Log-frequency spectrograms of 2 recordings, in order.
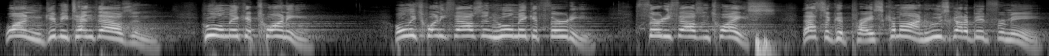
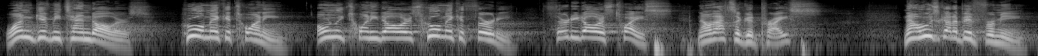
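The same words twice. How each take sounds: First: Louder, higher and laughing auction calls; excited auctioneer. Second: Loud, high, fast auction calling; auctioneer voice. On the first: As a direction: whip the crowd into bidding. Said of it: "The auctioneer seized the moment and cried out". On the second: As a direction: rattle off bids like an auctioneer. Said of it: "The auctioneer cried out". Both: A narrator's reading.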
